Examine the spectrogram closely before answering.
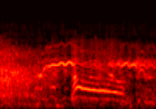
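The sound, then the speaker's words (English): A frightened horse pulling a carriage during a holdup gives a loud, drawn-out whinny that wavers and falls in pitch, over steady, dense background noise. “Stop that crazy horse.”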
